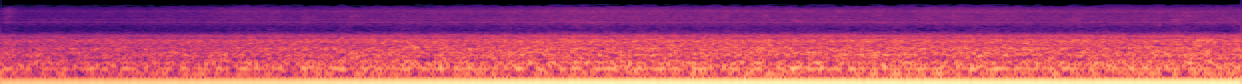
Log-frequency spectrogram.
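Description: A steady low hum under an even rushing noise, growing slowly louder over the first three seconds and then holding steady.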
